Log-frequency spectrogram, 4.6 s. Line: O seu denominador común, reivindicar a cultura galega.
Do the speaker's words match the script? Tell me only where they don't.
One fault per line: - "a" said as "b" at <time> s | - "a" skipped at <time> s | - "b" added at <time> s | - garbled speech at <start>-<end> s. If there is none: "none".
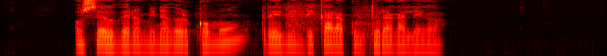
none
